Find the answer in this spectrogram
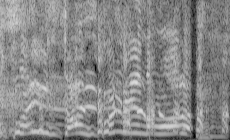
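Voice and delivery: put-on very high, small, begging child's voice. Retelling a child's first swim lesson: imitating Deaky pleading. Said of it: "he goes to pleading".

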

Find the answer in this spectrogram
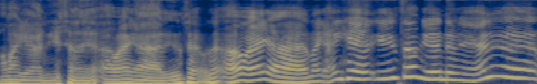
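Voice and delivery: acted, adoring, fawning, high, swooping gushing voice. Imitating the constant praise that strokes his ego: imitating gushing worship. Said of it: "the constant worship".

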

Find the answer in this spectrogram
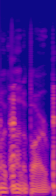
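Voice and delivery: voice sunk very low, bottomed out, very deep. Mimicking how the other person said their line, very deep, low voice. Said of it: "you said it like your voice dropped 10 octaves. You go".

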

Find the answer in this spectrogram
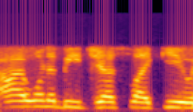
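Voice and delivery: ordinary delivery

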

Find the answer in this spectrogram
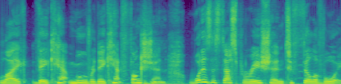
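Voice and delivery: normal talking voice

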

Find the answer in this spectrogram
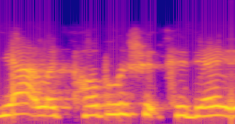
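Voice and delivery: plain

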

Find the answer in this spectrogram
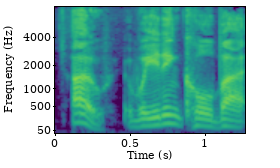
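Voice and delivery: ordinary talk, nothing marked

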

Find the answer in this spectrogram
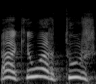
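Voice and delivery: put-on very high child voice. Retelling answering a call on the show, in a child's voice. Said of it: "Aí eu falei com a voz de criança".

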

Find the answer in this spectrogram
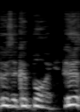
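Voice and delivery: put-on low whisper. Retelling a man heard in the hallway: imitating a man whispering to a dog. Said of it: "I heard a man whispering".

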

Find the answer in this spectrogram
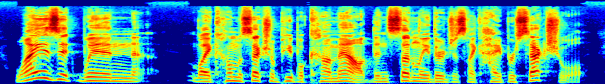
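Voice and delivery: ordinary delivery

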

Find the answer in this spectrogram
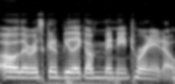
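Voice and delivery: ordinary talk

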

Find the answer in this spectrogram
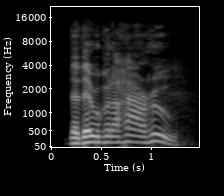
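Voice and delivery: ordinary talk, nothing marked

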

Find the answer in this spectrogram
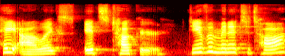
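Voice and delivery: casual, relaxed put-on voice. Retelling a prank call by reading out the caller's lines: Tucker Carlson impression. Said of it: "It's a good impression".

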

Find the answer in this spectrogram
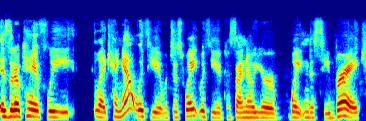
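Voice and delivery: ordinary talk, nothing marked

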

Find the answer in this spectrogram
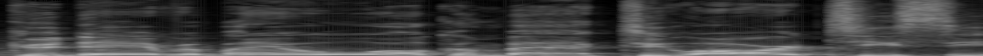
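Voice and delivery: breaking, cracking voice, up high. Podcast host opening the episode, voice cracking. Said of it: "my voice just cracked there".

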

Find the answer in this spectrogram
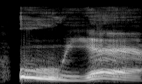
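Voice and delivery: raspy, high voice with long drawn-out yeah. Trying again after calling the first attempt embarrassing: Macho Man Randy Savage impression. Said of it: "a better Macho Man impression than that".

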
